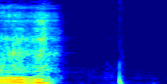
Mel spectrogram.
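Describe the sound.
A voice makes a single loud snoring imitation, a rough nasal rumble lasting about half a second, followed by silence and one small click.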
